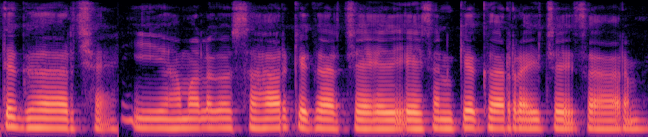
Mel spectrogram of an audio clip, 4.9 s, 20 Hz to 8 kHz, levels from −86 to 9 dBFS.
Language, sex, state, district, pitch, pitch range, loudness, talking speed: Hindi, male, Bihar, Begusarai, 150 Hz, 145-155 Hz, -16 LUFS, 195 wpm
